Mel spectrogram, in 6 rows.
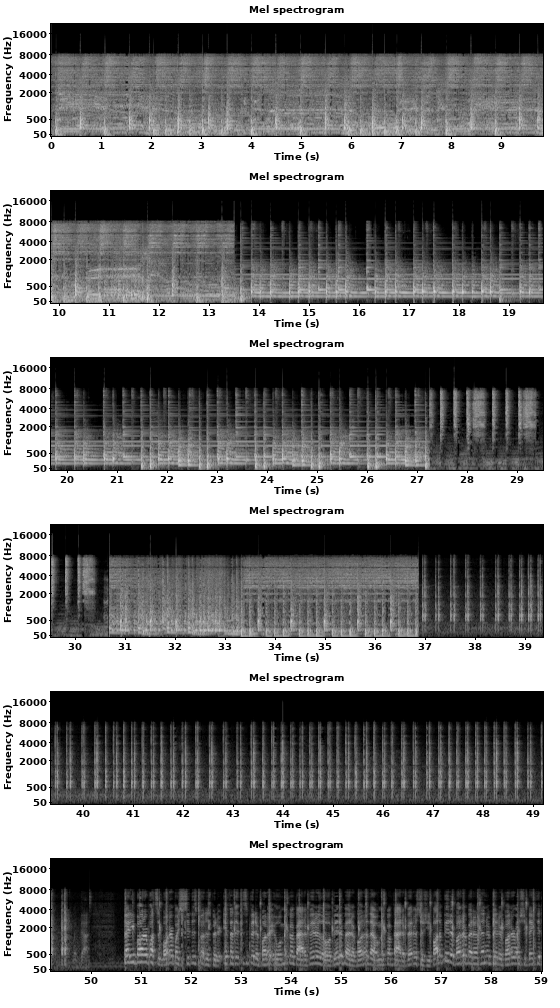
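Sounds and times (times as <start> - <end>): drum kit playing: 0.0 - 49.7, 51.2 - 59.0
wooden hand percussion strokes: 26.6 - 30.8, 35.7 - 49.7, 51.3 - 59.0
drumsticks tapping practice pad: 27.2 - 30.6, 36.8 - 50.0, 51.0 - 59.0.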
